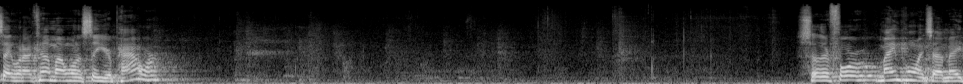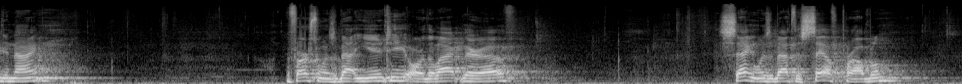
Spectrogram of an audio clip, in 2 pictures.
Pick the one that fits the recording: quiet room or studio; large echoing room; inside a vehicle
large echoing room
